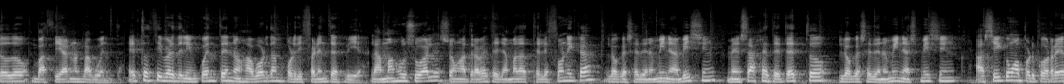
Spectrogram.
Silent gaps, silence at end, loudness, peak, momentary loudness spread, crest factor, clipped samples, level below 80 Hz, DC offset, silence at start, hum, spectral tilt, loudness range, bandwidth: none; 0 s; -17 LUFS; -2 dBFS; 4 LU; 14 dB; under 0.1%; -48 dBFS; under 0.1%; 0 s; none; -6.5 dB/octave; 1 LU; 14 kHz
